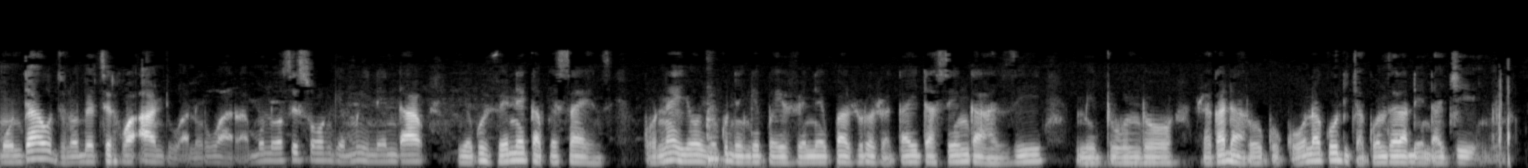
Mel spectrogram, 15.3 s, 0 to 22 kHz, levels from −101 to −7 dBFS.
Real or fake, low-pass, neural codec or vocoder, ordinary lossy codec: real; 7.2 kHz; none; MP3, 32 kbps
